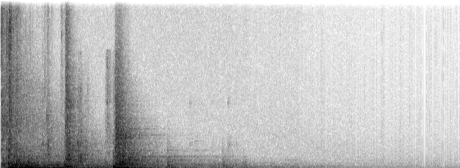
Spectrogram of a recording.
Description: door stop

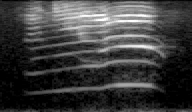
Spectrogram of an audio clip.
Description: strike; shii

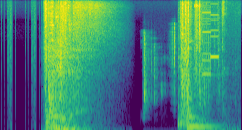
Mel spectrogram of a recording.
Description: pulse rifle reload

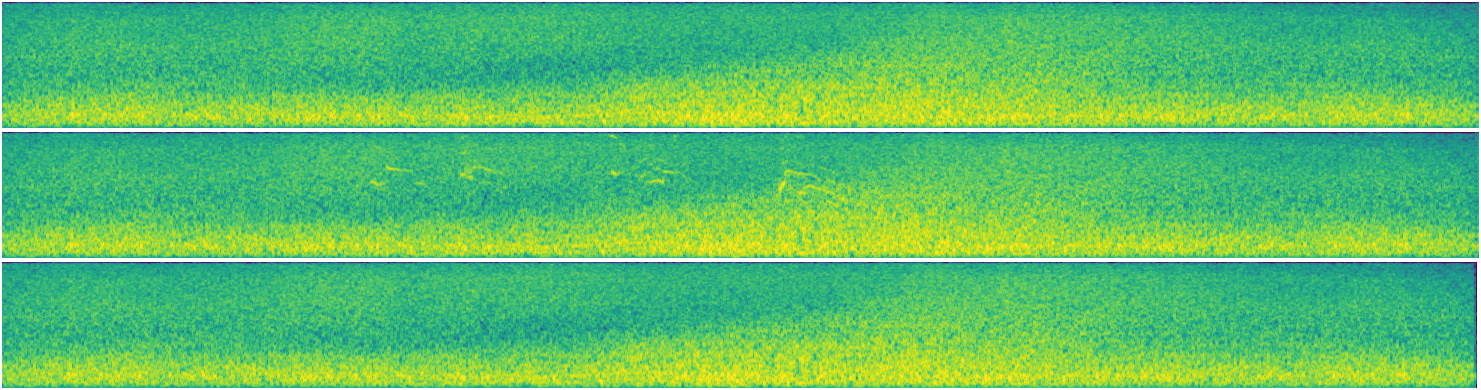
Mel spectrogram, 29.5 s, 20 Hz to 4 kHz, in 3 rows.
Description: sc5x harbour

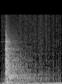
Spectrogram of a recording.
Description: player ladder

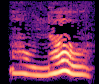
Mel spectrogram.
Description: startle, female

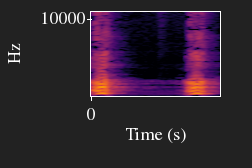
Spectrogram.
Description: pseudodog idle

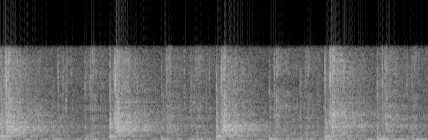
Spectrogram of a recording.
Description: drums; sven

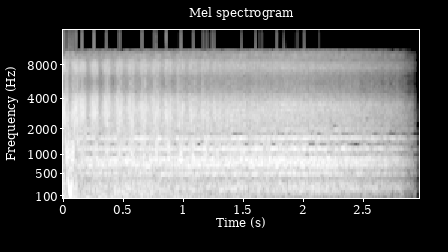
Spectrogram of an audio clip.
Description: ice launch

